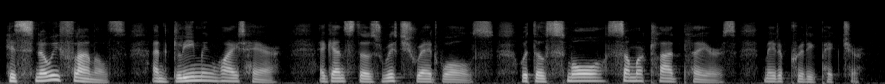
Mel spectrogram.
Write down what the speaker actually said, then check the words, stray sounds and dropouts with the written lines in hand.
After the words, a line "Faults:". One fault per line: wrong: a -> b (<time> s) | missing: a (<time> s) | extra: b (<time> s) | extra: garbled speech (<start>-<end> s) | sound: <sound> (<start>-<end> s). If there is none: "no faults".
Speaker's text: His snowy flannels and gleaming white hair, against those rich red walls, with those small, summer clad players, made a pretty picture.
His snowy flannels and gleaming white hair, against those rich red walls, with those small, summer clad players, made a pretty picture.
Faults:
no faults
